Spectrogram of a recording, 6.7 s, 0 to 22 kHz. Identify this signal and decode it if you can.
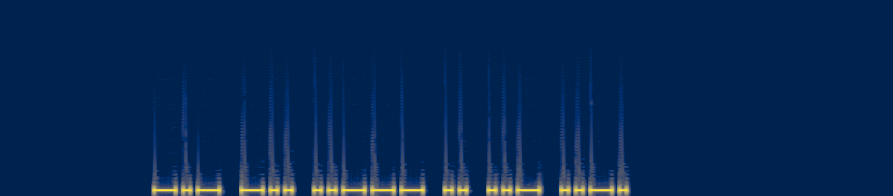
Morse code, heard as a keyed tone, about 22 wpm, 700 Hz. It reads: KD2IUF
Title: USA Call Signs - 6 Characters - Repeated 2x - 22wpm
